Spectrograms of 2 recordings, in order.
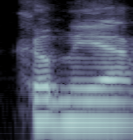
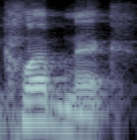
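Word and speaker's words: Klubnik: Uh, you had the kid from what I can't ever say his name right from Clinton Kubnak or Clubniac or whatever. He hadn't been good. Cade Clubnick.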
